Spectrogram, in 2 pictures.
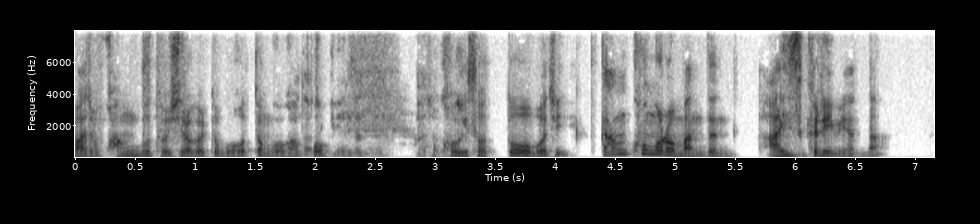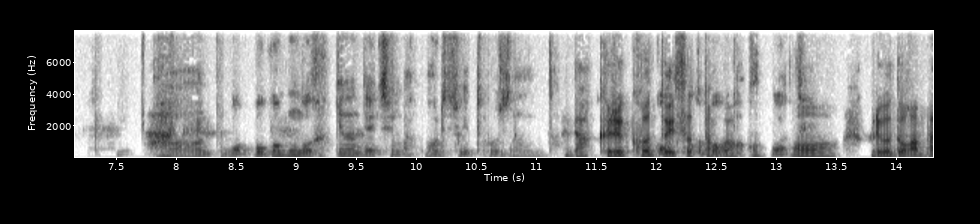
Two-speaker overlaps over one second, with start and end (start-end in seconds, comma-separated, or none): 11.8-13.2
